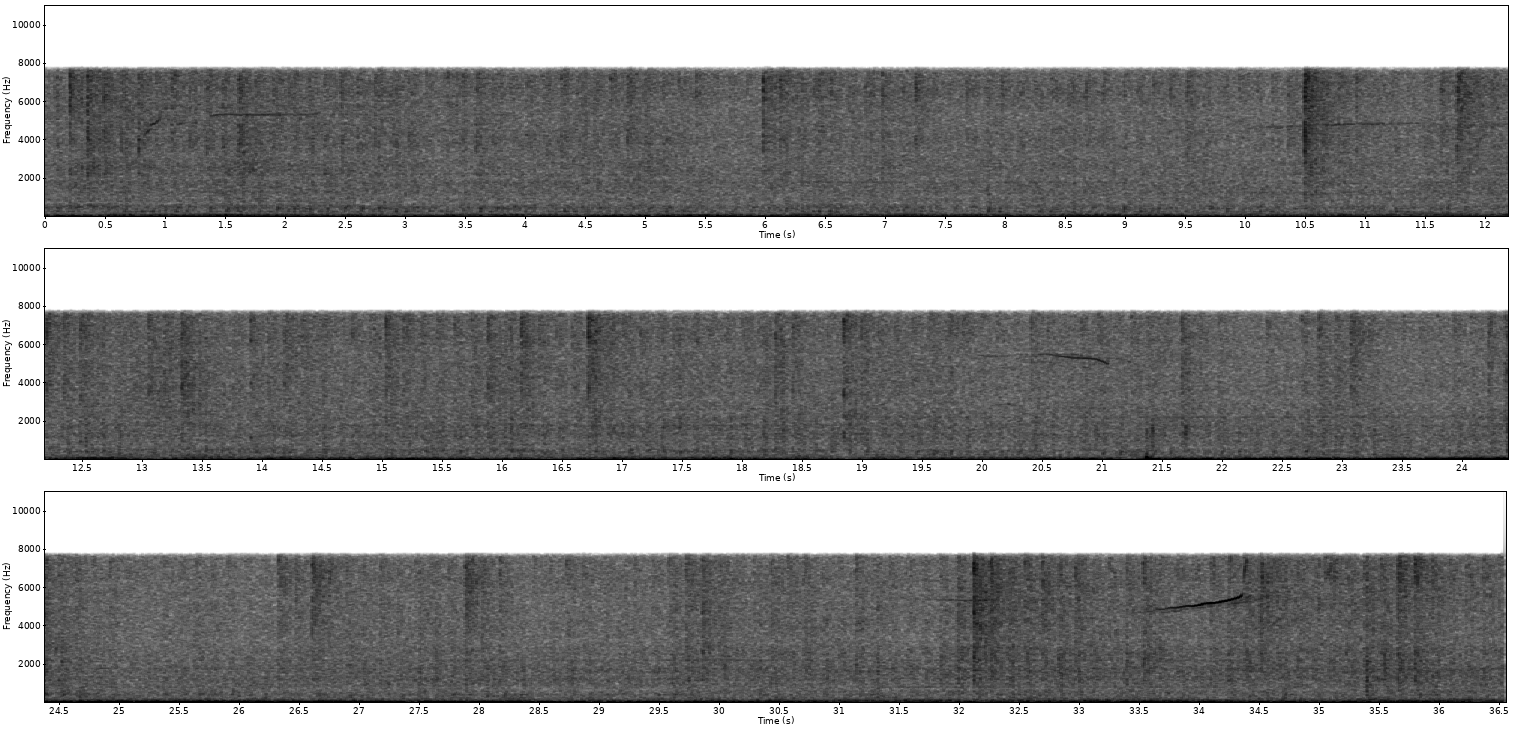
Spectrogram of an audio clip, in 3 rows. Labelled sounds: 20.5	21.1	killer whale, southern resident, 4.8 to 5.5 kHz
33.6	34.7	killer whale, southern resident, 3.6 to 7.9 kHz

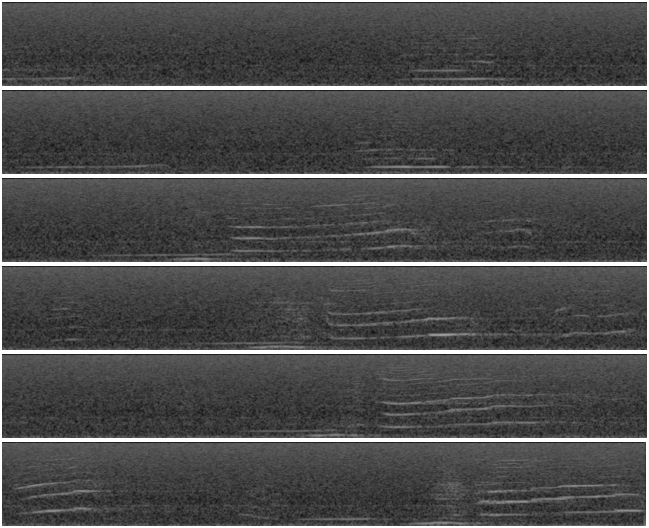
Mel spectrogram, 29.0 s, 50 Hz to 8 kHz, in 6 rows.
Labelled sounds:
7.5	7.8	humpback whale, 0.83 to 0.96 kHz
11.4	12.8	humpback whale, 0.83 to 3.3 kHz
13.3	13.7	humpback whale, 1.0 to 1.9 kHz
16.4	18.1	humpback whale, 0.86 to 4.1 kHz
19.0	19.3	humpback whale, 1.2 to 1.5 kHz
22.2	23.5	humpback whale, 0.80 to 3.4 kHz
24.3	25.0	humpback whale, 0.99 to 2.0 kHz
27.7	29.0	humpback whale, 0.80 to 4.2 kHz

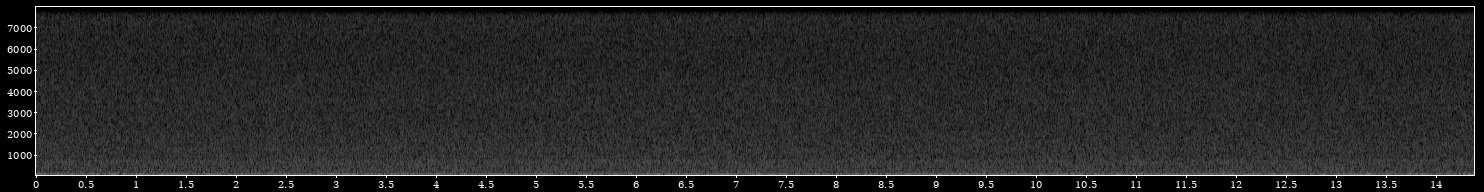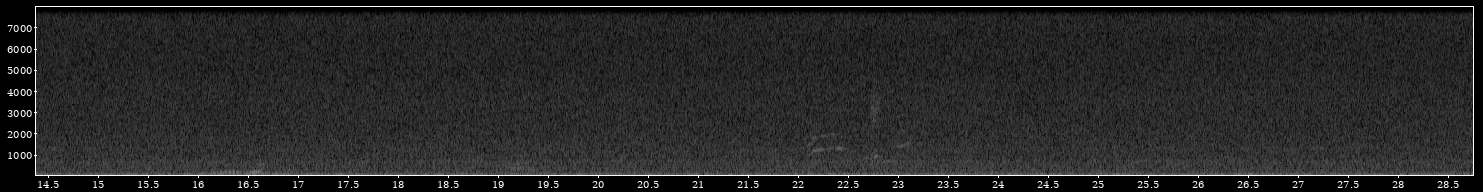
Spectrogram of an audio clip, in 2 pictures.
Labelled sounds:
22.1	22.5	killer whale, Bigg's (transient), 1.2 to 2.0 kHz

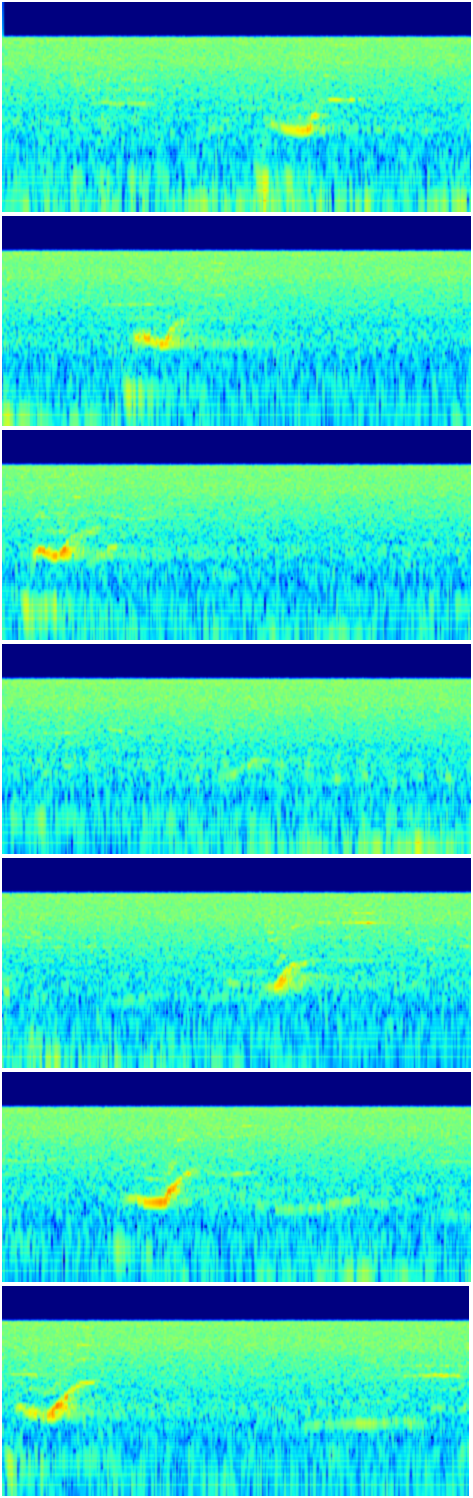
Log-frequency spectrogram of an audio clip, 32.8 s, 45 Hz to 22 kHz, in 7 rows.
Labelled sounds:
0.9	1.5	humpback whale, 1.0 to 1.2 kHz
3.2	3.6	humpback whale, 1.1 to 1.3 kHz
5.7	5.9	humpback whale, 1.6 to 1.7 kHz
9.8	10.7	humpback whale, 0.80 to 1.8 kHz
14.5	14.8	humpback whale, 1.5 to 1.7 kHz
21.6	21.8	humpback whale, 0.80 to 1.1 kHz
22.1	22.5	humpback whale, 3.1 to 4.4 kHz
23.5	23.8	humpback whale, 1.5 to 1.7 kHz
25.1	26.0	humpback whale, 0.80 to 1.3 kHz
28.2	29.1	humpback whale, 0.80 to 1.7 kHz
32.1	32.7	humpback whale, 1.5 to 1.7 kHz

